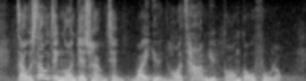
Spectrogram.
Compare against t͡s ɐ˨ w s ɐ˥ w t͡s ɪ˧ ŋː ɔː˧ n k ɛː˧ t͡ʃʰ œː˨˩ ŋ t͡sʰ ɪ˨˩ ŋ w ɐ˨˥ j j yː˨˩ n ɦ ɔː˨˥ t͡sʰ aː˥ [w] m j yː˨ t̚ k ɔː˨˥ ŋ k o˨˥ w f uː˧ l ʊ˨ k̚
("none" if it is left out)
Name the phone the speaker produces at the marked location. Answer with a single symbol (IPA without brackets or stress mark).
none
